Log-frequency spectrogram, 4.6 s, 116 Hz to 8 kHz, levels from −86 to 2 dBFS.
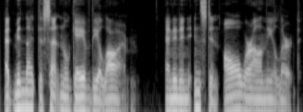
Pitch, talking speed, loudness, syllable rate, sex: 100 Hz, 210 wpm, -21 LUFS, 6.0 syllables/s, male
